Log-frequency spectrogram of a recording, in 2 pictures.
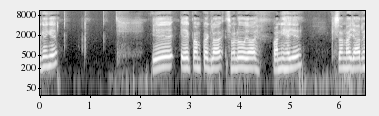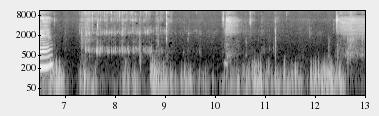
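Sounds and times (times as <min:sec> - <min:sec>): liquid pouring into plastic tank: 0:07.3 - 0:09.1.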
